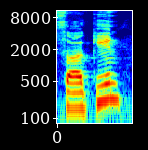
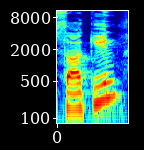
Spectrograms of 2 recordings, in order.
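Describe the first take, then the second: The two takes are said the same way.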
